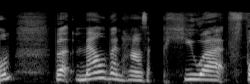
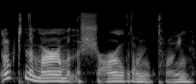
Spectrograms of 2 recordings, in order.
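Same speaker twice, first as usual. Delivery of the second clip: clumsy, poor put-on Irish brogue; 4 semitones lower than usual. Showing off accents while admitting he's terrible at irish: put-on irish accent. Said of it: "That's my Irish".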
